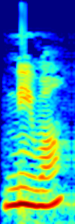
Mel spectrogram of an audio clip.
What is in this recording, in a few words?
"neeva", Punjabi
